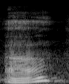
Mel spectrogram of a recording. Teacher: میم الف مد زبر ما، تین الف کے برابر میم کو لمبا کریں گے، مد کریں گے، حمزہ کھڑی زبر آ، کھڑی زبر کی وجہ سے حمزہ کو ایک الف کے برابر لمبا کریں گے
